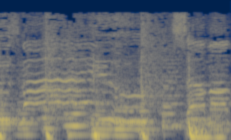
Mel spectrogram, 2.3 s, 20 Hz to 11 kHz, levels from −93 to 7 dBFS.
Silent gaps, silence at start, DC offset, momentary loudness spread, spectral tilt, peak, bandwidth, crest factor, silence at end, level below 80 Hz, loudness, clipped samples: none; 0 s; under 0.1%; 3 LU; -5 dB/octave; -4 dBFS; 8.8 kHz; 16 dB; 0 s; -30 dBFS; -21 LUFS; under 0.1%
